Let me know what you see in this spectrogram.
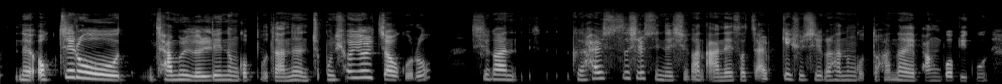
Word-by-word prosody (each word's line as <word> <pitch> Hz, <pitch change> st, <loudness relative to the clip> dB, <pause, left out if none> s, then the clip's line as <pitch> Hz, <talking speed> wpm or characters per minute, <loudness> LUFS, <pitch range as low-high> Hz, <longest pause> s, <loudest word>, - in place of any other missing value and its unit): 네 -, -, +1 dB
억지로 260 Hz, -, +6 dB, 0.3 s
잠을 210 Hz, 0 st, +2 dB
늘리는 195 Hz, +2 st, +1 dB
것보다는 180 Hz, +1 st, -3 dB
쪼끔 215 Hz, -, -5 dB
효율적으로 310 Hz, -, +2 dB, 0.4 s
시간 230 Hz, -1 st, 0 dB
으 -, -, -13 dB, 0.6 s
그 235 Hz, -, -10 dB
할 275 Hz, +6 st, 0 dB
쓰실 285 Hz, 0 st, -2 dB
수 275 Hz, -, -7 dB
있는 195 Hz, -2 st, -6 dB
시간 120 Hz, -9 st, -2 dB
안에서 185 Hz, +1 st, -1 dB
짧게 245 Hz, +6 st, -3 dB
휴식을 205 Hz, -1 st, -4 dB
하는 200 Hz, 0 st, -7 dB
것도 -, -, -12 dB
하나의 195 Hz, -3 st, -2 dB
방법이고 185 Hz, -, -7 dB
210 Hz, 305 characters per minute, -24 LUFS, 190-260 Hz, 0.6 s, 억지로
